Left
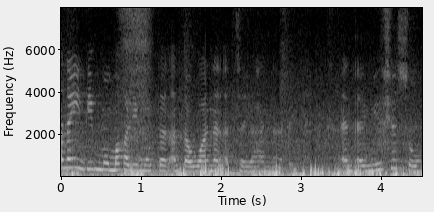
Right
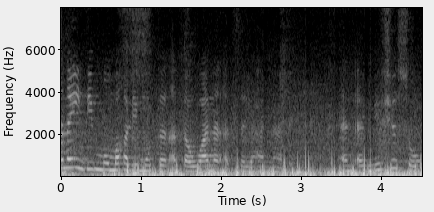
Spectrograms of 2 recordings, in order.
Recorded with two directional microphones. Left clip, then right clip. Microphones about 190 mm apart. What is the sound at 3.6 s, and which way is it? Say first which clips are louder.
Speech: right 1 dB; 5° right (ahead or behind).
